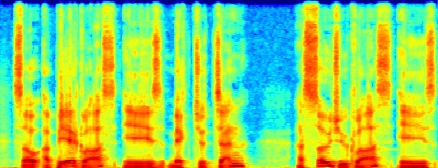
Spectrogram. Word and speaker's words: 맥주잔: the different sounds, but with 맥주 and soju, 잔 is pronounced as 짠 because of the 치읓 in the preceding syllable 주. However, with wine, 잔 is just pronounced as 잔. So it's 맥주잔, 소주잔, and 와인잔.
